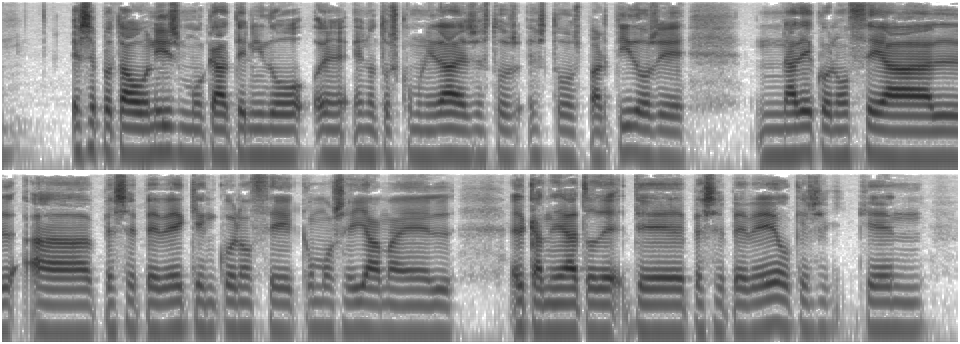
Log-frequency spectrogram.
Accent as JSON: {"language": "Spanish", "town": "Villajoyosa", "region": "Valencian Community", "country": "Spain", "said": "yo vengo de Villajoyosa, tuve un cuatripartito ya en su momento"}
